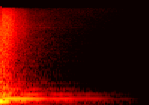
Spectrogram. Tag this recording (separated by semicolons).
drum; real; room; space; stereo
